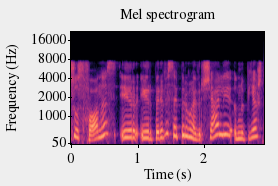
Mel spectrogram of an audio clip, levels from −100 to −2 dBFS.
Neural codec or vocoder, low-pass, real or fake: none; 7.2 kHz; real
